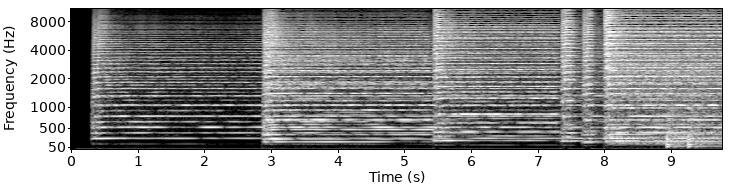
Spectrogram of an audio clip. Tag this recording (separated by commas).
Theme music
